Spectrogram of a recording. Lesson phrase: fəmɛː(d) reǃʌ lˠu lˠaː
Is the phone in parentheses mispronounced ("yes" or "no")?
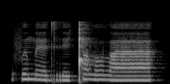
no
